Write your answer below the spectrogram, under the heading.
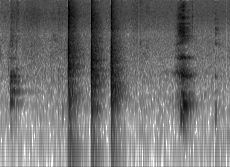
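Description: Several short, sharp, abrupt gulping sounds in quick succession in a quiet room: hiccups.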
